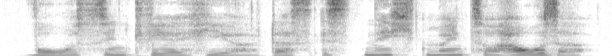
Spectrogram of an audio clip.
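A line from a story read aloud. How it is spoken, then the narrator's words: Angry. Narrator (German): Alexander war wütend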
